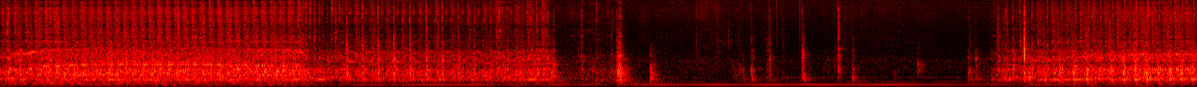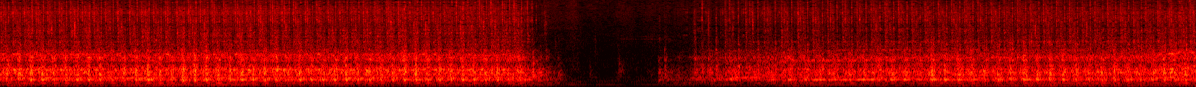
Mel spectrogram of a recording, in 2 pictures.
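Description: A sewing machine stitches a double fabric wallet in steady mechanical runs, pausing briefly twice, once for several seconds and again near the end, with a low hum underneath and no talking.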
